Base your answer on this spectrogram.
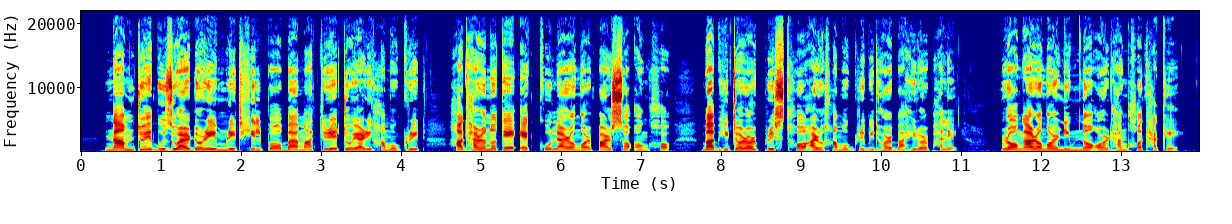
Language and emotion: Assamese, neutral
